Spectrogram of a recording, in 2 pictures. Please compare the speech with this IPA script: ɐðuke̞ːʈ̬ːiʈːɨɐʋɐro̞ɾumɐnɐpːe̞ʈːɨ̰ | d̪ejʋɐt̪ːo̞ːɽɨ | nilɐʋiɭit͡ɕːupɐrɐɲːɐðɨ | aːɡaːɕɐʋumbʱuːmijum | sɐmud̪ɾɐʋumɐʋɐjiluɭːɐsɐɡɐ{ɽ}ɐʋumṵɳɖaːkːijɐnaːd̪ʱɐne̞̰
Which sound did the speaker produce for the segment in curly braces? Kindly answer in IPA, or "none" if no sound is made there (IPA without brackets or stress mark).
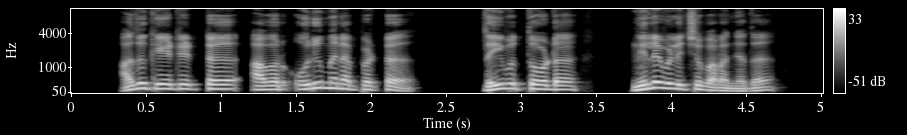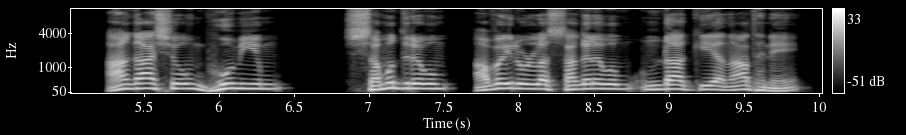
l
